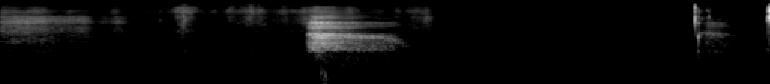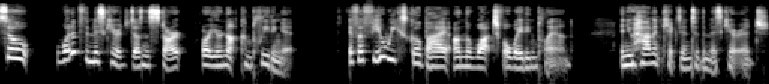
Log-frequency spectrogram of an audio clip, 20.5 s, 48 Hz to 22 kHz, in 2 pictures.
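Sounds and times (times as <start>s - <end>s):
slow deep breaths: 0.0s - 5.8s, 9.3s - 10.0s
speech: 10.2s - 14.2s, 14.8s - 20.5s.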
